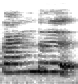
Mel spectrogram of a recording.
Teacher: மேல்வாய் ஜா உடைய நடுப்பகுதியை போய் தொடாம கொஞ்சம் பிரண்ட்ல முன்பகுதியை வந்து தொடும் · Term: ரன்னகரம்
